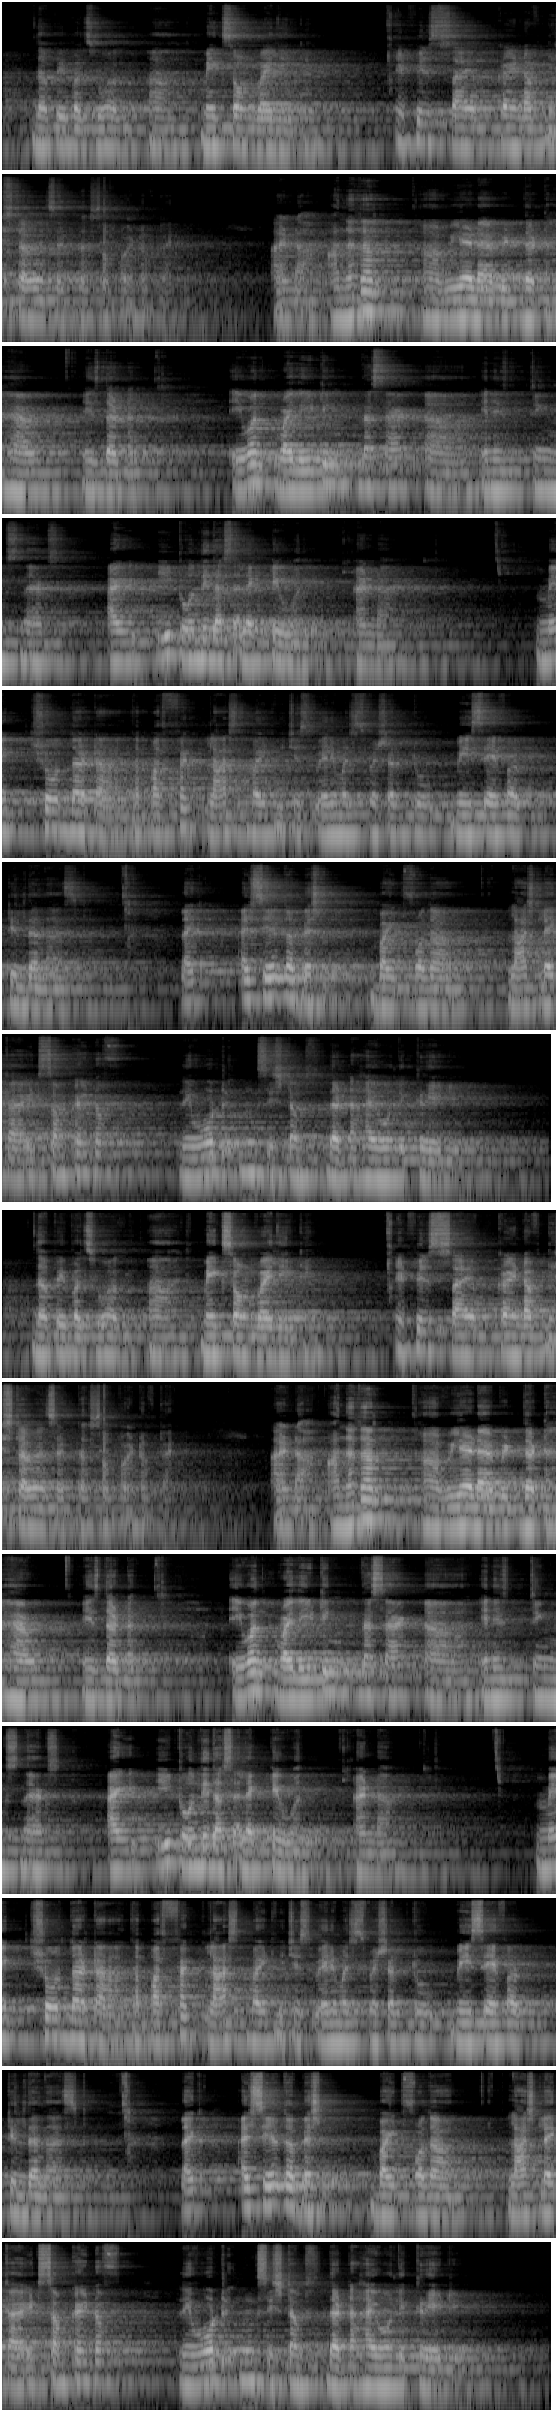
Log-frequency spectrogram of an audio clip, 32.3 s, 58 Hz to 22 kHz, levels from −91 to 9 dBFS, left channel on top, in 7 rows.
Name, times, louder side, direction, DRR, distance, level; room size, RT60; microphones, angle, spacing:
voice 1, 0.2-2.7 3.2-6.0 6.9-7.8 8.1-9.6 9.9-10.4 11.1-14.3 14.7-16.4 16.8-17.2 18.3-22.9 23.1-23.7 24.1-24.2 24.6-24.8 25.0-25.8 26.1-26.9 27.3-28.7 29.2-31.6, right 3 dB, 40° right, 7 dB, 1.6 m, -32 dB
23.5 x 22.0 x 9.9 m, 2.4 s
head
